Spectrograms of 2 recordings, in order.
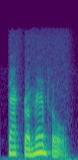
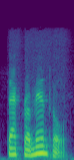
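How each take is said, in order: No difference in how they are said.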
